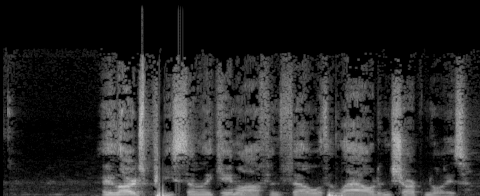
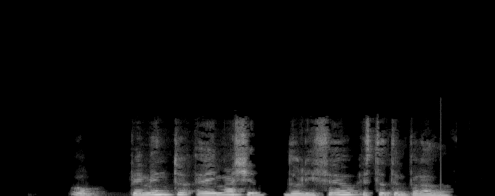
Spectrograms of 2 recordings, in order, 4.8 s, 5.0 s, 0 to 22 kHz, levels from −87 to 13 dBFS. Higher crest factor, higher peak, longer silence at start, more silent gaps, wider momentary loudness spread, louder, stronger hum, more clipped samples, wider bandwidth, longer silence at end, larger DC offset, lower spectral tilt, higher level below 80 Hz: about the same, 20 dB vs 16 dB; first, 0 dBFS vs -4 dBFS; second, 0.05 s vs 0.7 s; second, none vs 2.69-2.82 s; first, 13 LU vs 10 LU; first, -17 LUFS vs -20 LUFS; neither; neither; first, 17 kHz vs 9 kHz; second, 0.15 s vs 0.45 s; neither; second, -2.5 dB/octave vs -6.5 dB/octave; first, -36 dBFS vs -62 dBFS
